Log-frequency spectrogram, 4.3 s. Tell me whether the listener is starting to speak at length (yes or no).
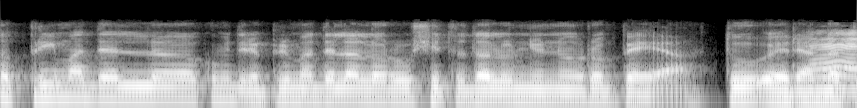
yes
